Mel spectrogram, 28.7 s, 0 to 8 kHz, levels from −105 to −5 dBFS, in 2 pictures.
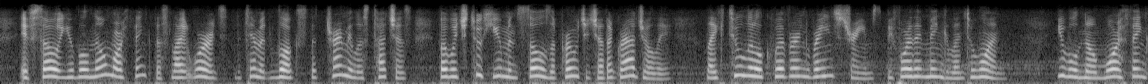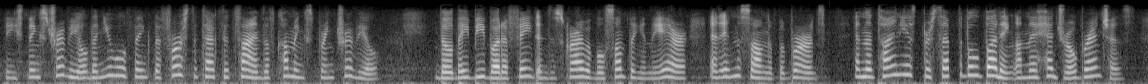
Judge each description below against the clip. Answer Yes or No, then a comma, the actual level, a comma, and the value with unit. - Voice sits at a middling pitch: No, very high, 250 Hz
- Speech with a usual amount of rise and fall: Yes, average, 4.0 semitones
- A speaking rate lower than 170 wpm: No, average, 175 wpm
